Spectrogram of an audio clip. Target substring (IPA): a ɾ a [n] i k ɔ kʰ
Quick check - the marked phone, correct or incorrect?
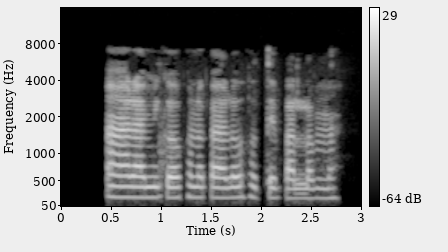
incorrect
